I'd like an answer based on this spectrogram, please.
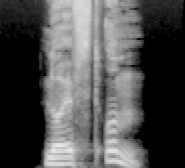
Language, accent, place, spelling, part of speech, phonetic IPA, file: German, Germany, Berlin, läufst um, verb, [ˌlɔɪ̯fst ˈʊm], De-läufst um.ogg
- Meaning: second-person singular present of umlaufen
